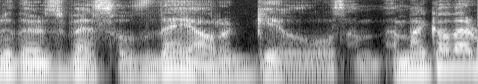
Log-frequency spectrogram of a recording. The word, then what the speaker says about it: gill: ounce we've now had the gill pronounced gill not jill i think it's the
